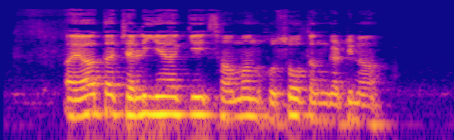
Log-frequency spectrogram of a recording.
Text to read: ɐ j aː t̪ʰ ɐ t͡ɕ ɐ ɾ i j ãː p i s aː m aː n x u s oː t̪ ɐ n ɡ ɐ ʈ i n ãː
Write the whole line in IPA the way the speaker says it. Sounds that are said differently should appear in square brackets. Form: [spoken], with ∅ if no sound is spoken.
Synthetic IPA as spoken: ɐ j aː [t̪] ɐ t͡ɕ ɐ [l] i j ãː [k] i s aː m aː n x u s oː t̪ ɐ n ɡ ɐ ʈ i n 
